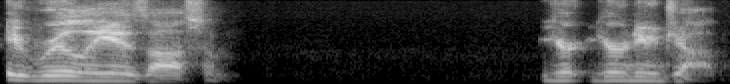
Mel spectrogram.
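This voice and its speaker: A man playing an awkward, sarcastic radio colleague with a husky voice and halting delivery in a comedy radio drama. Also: mid-range voice, a bit bright, lightly acted. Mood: sentimental, teasing. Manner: halting, hesitant, stammering.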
